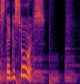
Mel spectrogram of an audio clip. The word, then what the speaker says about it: stegosaurus: learn all about stegosaurus how do you say that again stare go saw russ can you say it with me stare go saw so what do we know about stegosaurus it was found in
